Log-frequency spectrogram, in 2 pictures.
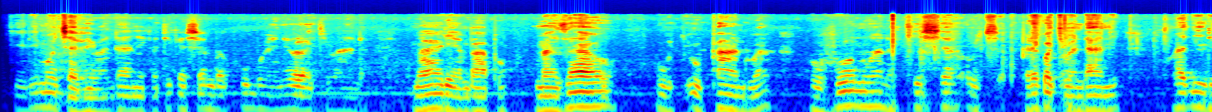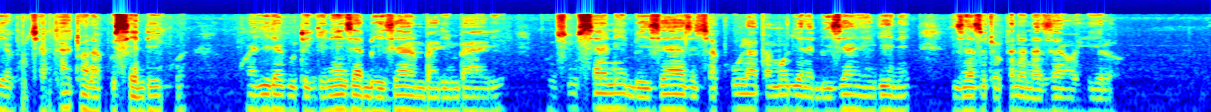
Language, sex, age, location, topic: Swahili, male, 25-35, Dar es Salaam, agriculture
